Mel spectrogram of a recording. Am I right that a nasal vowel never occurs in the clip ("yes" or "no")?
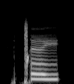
yes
